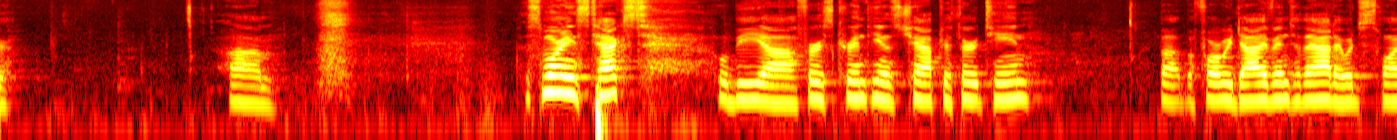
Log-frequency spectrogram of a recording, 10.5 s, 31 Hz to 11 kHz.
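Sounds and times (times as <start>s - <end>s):
speech: 1.7s - 2.6s, 3.9s - 7.8s, 8.7s - 10.4s
person sniffling from allergies: 2.4s - 3.6s.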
